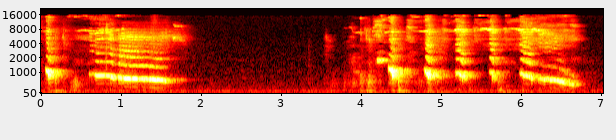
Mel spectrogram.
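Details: Shut out of the salon while a visitor is present, the dog Bella cries indoors: a long drawn whine sliding downward, silence, then a string of five or six choppy falling whimpers ending in a longer wail.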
